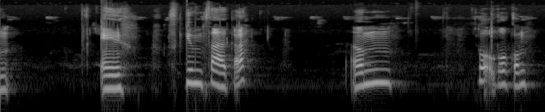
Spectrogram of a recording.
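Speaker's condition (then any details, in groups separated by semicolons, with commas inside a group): Spastic cerebral palsy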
